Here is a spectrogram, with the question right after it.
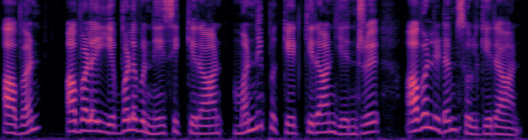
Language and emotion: Tamil, neutral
